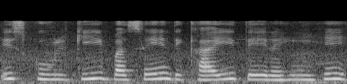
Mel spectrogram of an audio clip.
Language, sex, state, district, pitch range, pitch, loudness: Hindi, female, Madhya Pradesh, Bhopal, 215-255 Hz, 230 Hz, -16 LUFS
